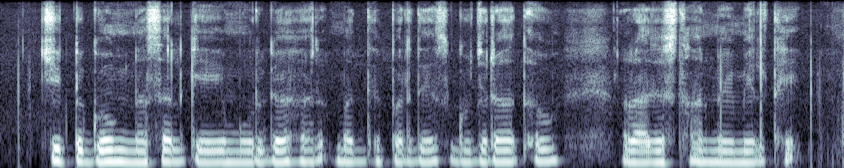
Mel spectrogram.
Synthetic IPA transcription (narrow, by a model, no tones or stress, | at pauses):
t͡ʃɪʈɡoːmnəsəlkemuɾɡəɦəɾməd̪ʱjəpɾəd̪eːsɡʊd͡ʒɾaːt̪ɔː | ɾaːd͡ʒəst̪ʰaːnmẽmɪlt̪ʰeː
